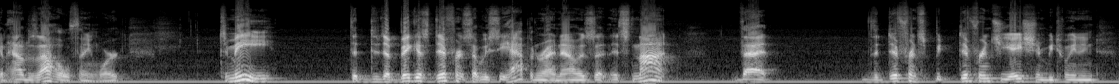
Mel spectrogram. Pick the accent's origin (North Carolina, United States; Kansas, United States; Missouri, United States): Kansas, United States; I'm from Kansas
